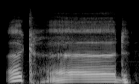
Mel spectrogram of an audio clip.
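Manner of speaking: slow, gentle reassurance; calm her down kindly and slowly; a detective soothing an upset mousekeeper, kindly and slow. A narrator's reading. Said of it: "said Basil kindly".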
